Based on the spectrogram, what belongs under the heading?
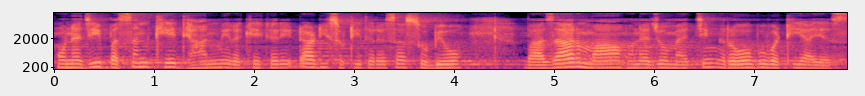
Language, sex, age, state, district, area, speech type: Sindhi, female, 30-45, Rajasthan, Ajmer, urban, spontaneous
